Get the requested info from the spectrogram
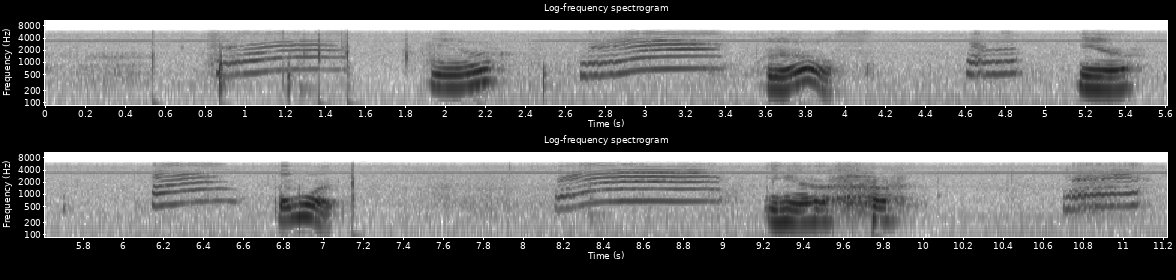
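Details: Indoor cat meowing repeatedly while a person talks back to it: about a dozen short, tonal meows, some rising, some falling, spaced one to two seconds apart, with a faint steady hum underneath.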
